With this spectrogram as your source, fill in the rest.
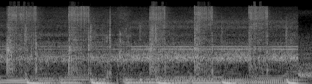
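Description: Tack welding on the bottom of an industrial steel tube frame for a sliding gate: loud crackling arc bursts in a steady rhythm of about five short pulses, each with a buzzing hum, close up, no talking.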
